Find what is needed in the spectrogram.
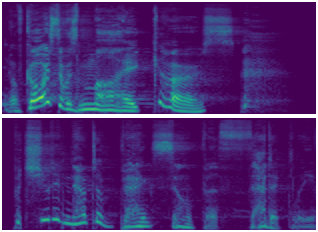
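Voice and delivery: high, loud villainous exclamation; gloating boast. Acted. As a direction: boast as if it were obvious.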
